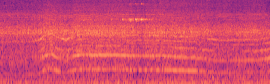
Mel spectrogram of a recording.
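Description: A power tool reams out holes during a Toter Home rebuild, giving a steady close whine with a gently shifting pitch and a few brief squeaks partway through.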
